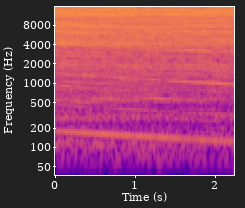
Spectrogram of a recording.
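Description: Electric juicer motor winding down after being switched off, its hum falling slowly and steadily in pitch.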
